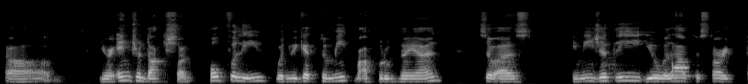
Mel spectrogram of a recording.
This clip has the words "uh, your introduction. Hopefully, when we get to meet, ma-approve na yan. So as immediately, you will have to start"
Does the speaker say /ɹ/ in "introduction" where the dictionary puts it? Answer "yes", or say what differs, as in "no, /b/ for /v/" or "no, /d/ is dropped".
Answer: yes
